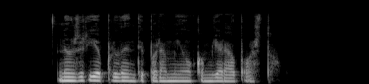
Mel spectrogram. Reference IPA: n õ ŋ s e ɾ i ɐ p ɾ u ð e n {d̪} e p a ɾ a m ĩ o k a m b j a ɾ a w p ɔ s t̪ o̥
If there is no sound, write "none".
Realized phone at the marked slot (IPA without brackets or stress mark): t̪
